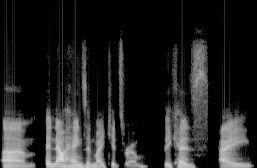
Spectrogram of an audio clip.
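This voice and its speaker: Female podcast guest, forties. Low pitch, dry recording, candid and reflective conversational delivery. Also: big pitch swings, measured pace, pushed and bright, no room sound. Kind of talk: candid personal interview conversation.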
